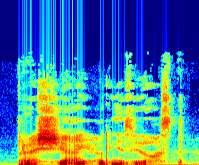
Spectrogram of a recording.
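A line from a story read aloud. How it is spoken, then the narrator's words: Hoarse wheeze. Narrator (Russian): прохрипел Буран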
